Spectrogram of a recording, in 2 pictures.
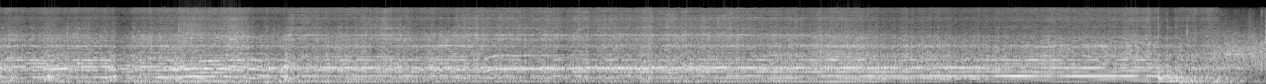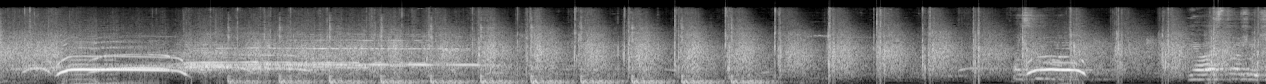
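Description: A live rock band with electric guitar and drums plays the last bars of a song, which stops suddenly about halfway through. The audience then claps and cheers, with shrill whistles, and the clapping settles into an even beat toward the end.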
